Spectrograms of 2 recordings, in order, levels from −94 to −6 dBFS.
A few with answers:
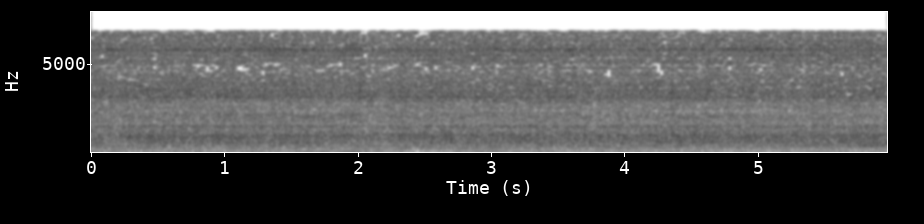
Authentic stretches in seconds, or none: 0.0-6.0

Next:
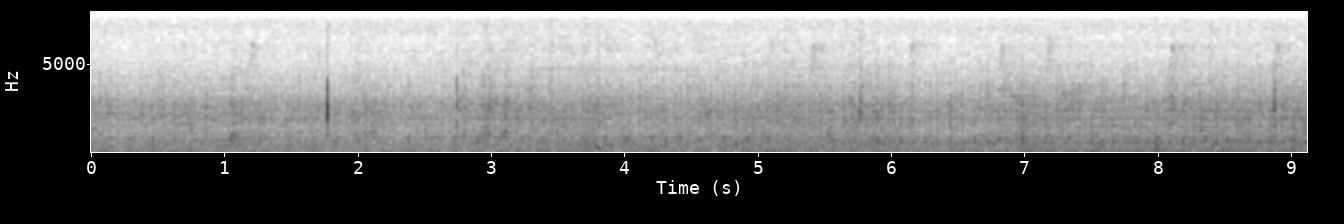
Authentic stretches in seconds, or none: 0.0-1.0; 3.6-4.1; 7.6-8.1

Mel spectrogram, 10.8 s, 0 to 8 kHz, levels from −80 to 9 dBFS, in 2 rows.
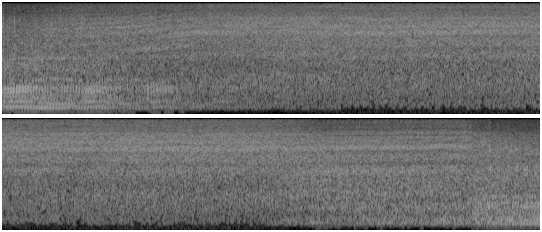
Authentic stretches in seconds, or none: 0.0-1.9; 3.4-10.8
